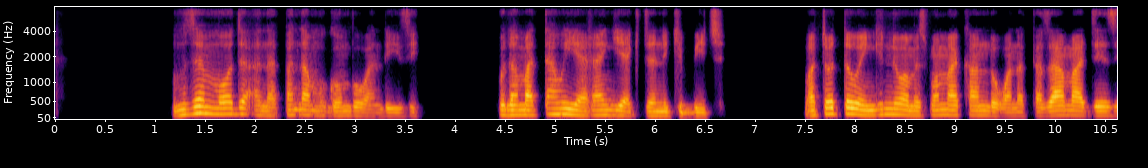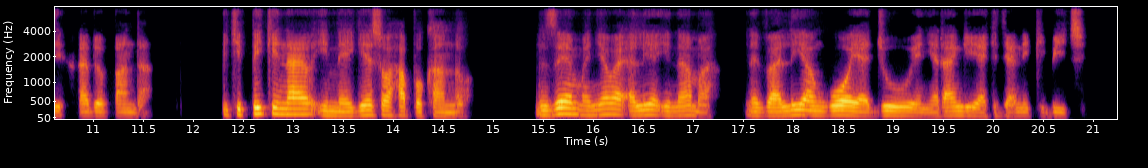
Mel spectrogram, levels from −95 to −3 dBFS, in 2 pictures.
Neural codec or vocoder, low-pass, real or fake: codec, 24 kHz, 0.5 kbps, DualCodec; 7.2 kHz; fake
